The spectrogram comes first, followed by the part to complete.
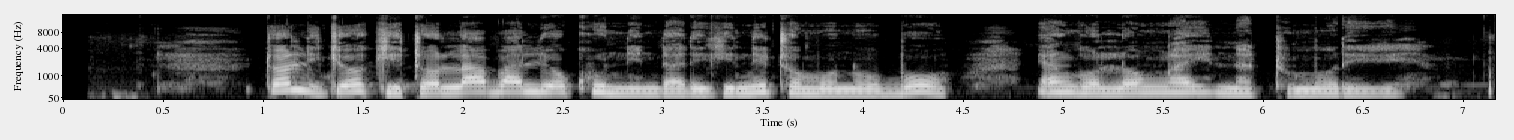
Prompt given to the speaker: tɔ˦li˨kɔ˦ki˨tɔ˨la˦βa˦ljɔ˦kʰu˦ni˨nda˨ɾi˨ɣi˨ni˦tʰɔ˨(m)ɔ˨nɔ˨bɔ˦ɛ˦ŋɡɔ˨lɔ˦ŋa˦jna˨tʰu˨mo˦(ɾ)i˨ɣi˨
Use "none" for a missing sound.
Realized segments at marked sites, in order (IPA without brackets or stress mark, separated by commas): m, ɾ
